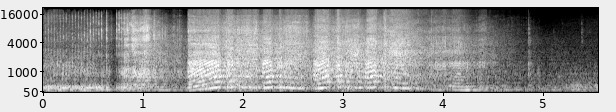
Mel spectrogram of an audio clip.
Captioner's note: engine revving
